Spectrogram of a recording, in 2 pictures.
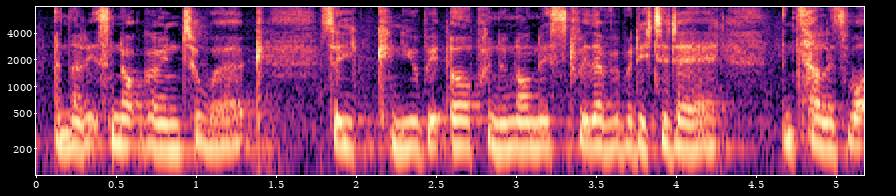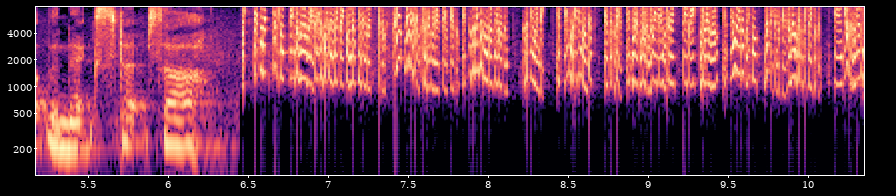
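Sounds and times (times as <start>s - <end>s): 
speech: 0.2s - 6.4s
fast-forwarded video audio from an edited political interview clip: 6.4s - 10.3s.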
